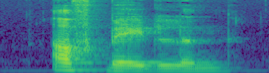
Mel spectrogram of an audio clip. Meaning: to beg (implying that something is acquired)
- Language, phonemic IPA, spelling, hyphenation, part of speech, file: Dutch, /ˈɑfˌbeː.də.lə(n)/, afbedelen, af‧be‧de‧len, verb, Nl-afbedelen.ogg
